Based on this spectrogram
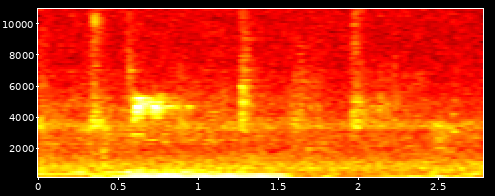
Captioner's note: hums softly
